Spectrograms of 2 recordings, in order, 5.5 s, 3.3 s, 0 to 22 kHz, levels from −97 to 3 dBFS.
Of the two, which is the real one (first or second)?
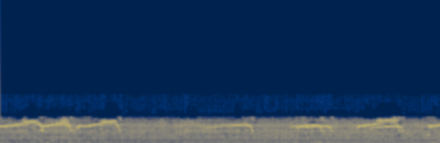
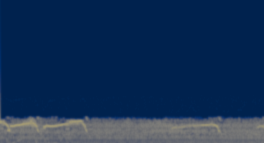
second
